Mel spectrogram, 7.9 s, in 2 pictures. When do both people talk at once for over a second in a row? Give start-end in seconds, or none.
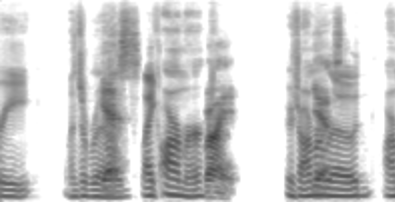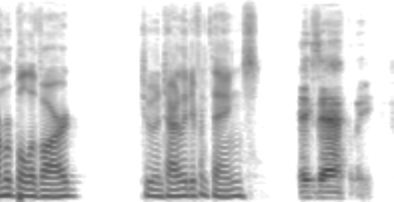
none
